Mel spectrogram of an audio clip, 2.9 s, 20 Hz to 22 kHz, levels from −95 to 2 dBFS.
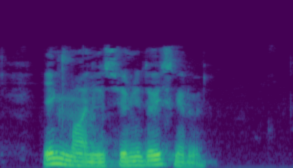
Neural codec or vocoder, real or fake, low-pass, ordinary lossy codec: none; real; 7.2 kHz; AAC, 32 kbps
